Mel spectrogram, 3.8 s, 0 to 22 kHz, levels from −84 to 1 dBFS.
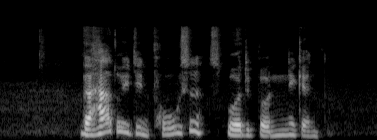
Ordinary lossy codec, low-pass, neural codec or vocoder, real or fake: AAC, 64 kbps; 9.9 kHz; vocoder, 22.05 kHz, 80 mel bands, WaveNeXt; fake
